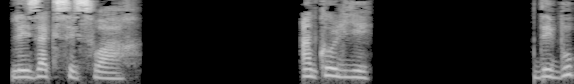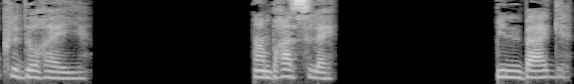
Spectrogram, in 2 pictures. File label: accessories french pronunciation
